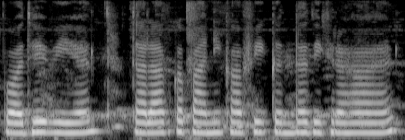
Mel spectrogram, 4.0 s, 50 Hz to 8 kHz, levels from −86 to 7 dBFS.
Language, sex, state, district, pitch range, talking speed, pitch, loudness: Hindi, female, Jharkhand, Deoghar, 210-225 Hz, 160 wpm, 215 Hz, -16 LUFS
